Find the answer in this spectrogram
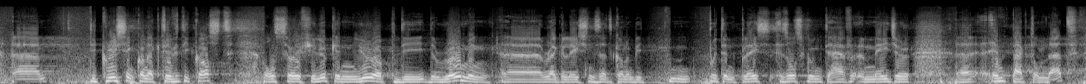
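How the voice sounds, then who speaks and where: Noticeable background noise runs under a man speaking at medium pitch and a moderate pace. He keeps his intonation fairly even and hardly pauses. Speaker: conference speaker, telecom industry executive. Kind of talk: conference presentation. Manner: hesitant, many fillers.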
